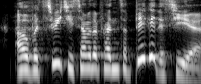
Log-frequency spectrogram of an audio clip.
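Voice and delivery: put-on very high, swooping, upper-class English child voice. Speaker quoting a line from Sorcerer's Stone: posh British accent. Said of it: "That is a spot-on British".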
